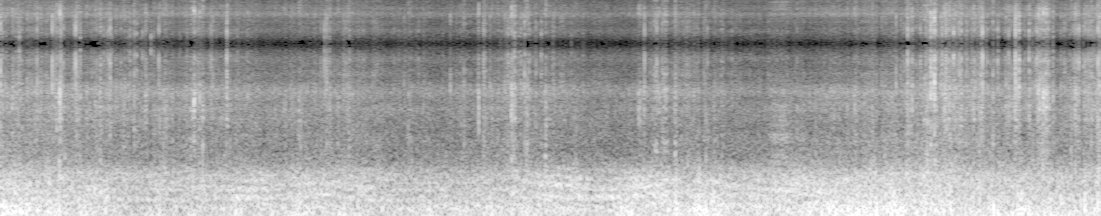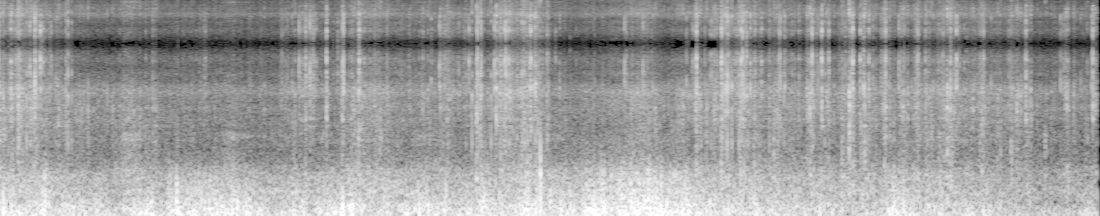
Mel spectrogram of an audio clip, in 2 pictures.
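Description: Downhill mountain bike descending a rocky dirt trail: tyres crunching over loose rock and gravel, the bike rattling with many irregular knocks over the bumps, under a continuous rumble of wind on the helmet-mounted camera's microphone.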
